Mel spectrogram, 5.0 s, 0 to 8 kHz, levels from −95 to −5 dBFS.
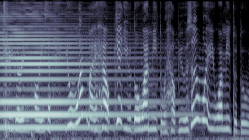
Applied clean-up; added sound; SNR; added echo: none; Bowed string instrument; -4 dB; none.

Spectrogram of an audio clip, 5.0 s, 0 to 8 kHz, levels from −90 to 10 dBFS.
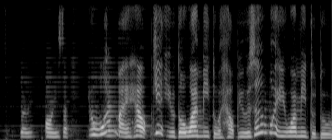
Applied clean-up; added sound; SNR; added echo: neural mask model DeepFilterNet 3.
